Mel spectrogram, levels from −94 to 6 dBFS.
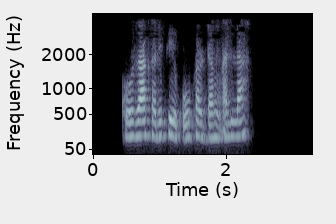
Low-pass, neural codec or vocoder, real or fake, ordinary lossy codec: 3.6 kHz; none; real; MP3, 32 kbps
